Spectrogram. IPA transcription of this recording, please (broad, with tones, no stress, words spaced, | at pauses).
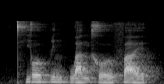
t̪ʰjo˥˧ʊ̯pi˥˩n pwa˧˥nxo˨˩ʊ̯fa˥˩ɪ̯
